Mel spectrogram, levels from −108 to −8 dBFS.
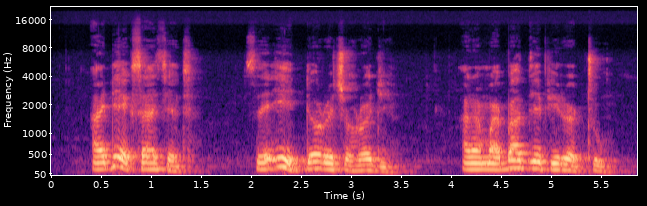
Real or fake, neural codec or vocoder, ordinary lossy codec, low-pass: fake; vocoder, 48 kHz, 128 mel bands, Vocos; none; 19.8 kHz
